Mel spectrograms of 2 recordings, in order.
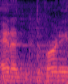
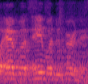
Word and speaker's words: Ava DuVernay: Anna DuVernay, is that how you pronounce her name? And she made 13th and working on Regular Time. Oh, Ava DuVernay.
